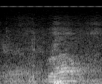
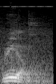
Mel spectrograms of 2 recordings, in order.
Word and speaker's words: Reel: How do you pronounce that? Dean Reel? Ryle? Dean Ryle? Reel.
